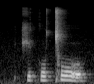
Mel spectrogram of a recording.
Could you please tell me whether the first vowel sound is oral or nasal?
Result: oral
